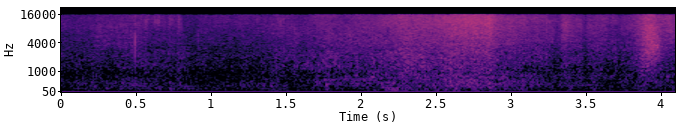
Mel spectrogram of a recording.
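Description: Cloth rustles as a jacket is put on.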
